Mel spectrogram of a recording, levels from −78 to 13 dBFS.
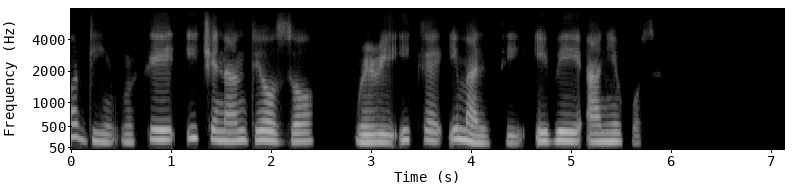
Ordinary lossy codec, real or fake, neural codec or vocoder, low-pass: none; fake; codec, 16 kHz, about 1 kbps, DyCAST, with the encoder's durations; 7.2 kHz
